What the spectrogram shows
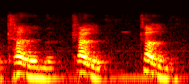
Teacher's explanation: The kaf, lam and ba sound, they merge together, so kalb, kalb, kalb.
